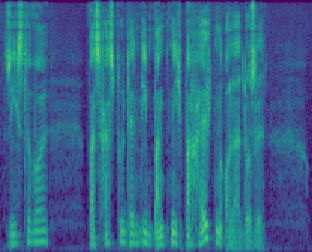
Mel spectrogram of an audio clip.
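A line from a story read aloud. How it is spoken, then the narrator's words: Low murmur. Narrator (German): Die Künstlerin Fröhlich ... raunte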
